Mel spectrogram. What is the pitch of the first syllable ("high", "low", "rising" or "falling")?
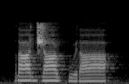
high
